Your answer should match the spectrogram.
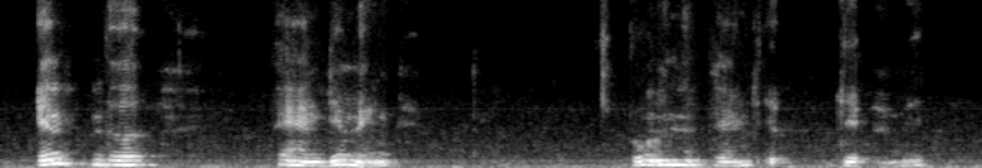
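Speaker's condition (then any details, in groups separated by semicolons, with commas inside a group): Spinal neurosarcoidosis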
